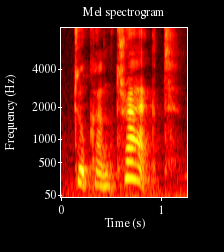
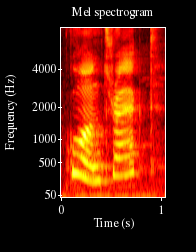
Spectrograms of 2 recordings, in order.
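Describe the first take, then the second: First: "contract" slowly, with TRACT stressed; weak first syllable, strong second in "contract", con-TRACT. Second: "contract" with CON punched higher and louder; stress on first syllable. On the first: Lecturer contrasting the word pair, "contract" stressed on TRACT. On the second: Lecturer comparing stressed and unstressed syllables, "contract" stressed on CON. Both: Shown as a demonstration. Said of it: "compare stressed and unstressed syllables in".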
